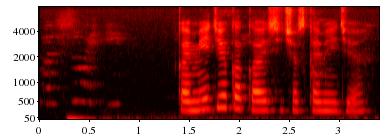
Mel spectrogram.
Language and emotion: Russian, neutral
